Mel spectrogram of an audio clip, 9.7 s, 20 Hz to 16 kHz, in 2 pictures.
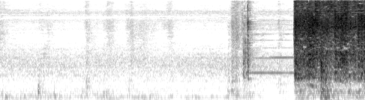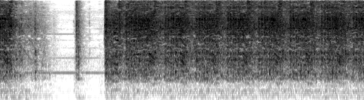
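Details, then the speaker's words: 2013 Honda Pilot J35 V6 after timing belt jumped and stalled while driving; cranking spins fast and even with no compression pulses and no firing; bent valves, no compression. Crank no start. "Nope. So it bent valves. It didn't have any compression."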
